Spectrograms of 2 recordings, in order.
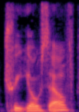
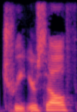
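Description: First: "yourself" said as "yo'self", r dropped; slangy pronunciation. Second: Said in the usual way. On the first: Shown as a demonstration. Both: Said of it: "it's even worth".

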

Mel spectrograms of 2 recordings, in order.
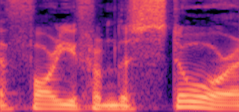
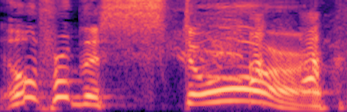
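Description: First: Said in the usual way. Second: Imitating wife's teasing, high and drawn out; mock astonished teasing. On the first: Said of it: "affecting an accent". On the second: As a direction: mimic her mocking the word, much higher and slower. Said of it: "you've become all British".

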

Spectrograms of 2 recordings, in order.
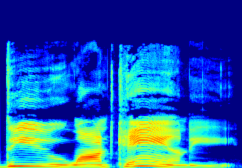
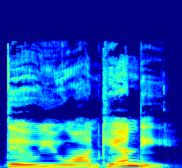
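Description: First: Slow, drawn-out southern-ish drawl; lazily drawled monster voice; Candyman. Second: Lightly jittering bee-made voice; a hint of buzzing wobble in the words; halting, almost robotic monster impression; Candyman. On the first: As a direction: stretch every word into a creepy candy offer. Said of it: "an impression of this voice". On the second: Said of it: "kind of a jittering in his voice". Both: Shown as a demonstration.

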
